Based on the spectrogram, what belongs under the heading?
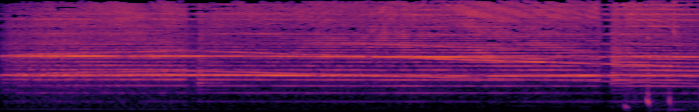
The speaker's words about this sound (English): So you might be wondering why we're playing the sound of a fire truck. And there's a good reason for it.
